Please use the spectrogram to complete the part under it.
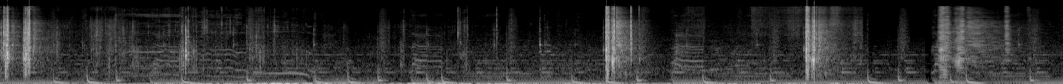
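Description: A GHK OTS-14 Groza gas-powered airsoft rifle fires a rapid series of sharp cracks with quick gas bursts, several shots in close succession, loud and near, with no talking.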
